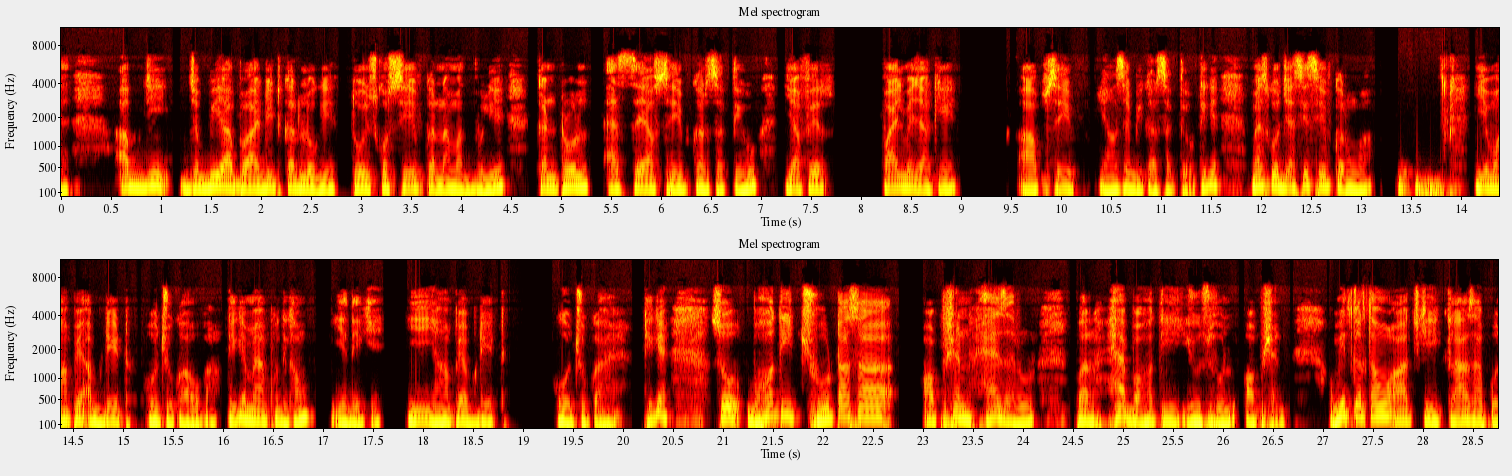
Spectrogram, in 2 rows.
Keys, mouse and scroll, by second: 7.1 click, 7.1 click, 11.4 click, 15.6 click, 20.3 click, 23.1 alt+scroll down 1.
